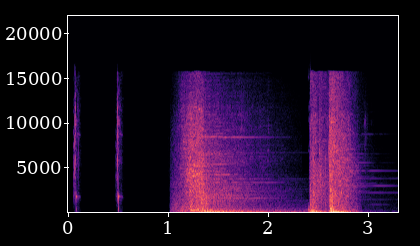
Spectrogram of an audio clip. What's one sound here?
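Battle sounds clash and burst with magical effects.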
